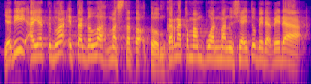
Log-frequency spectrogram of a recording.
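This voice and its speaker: A man giving a sermon, lively and teasing as he jokes with the audience. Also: high-pitched, normal speed, long reverb tail, lo-fi sound. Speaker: preacher.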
